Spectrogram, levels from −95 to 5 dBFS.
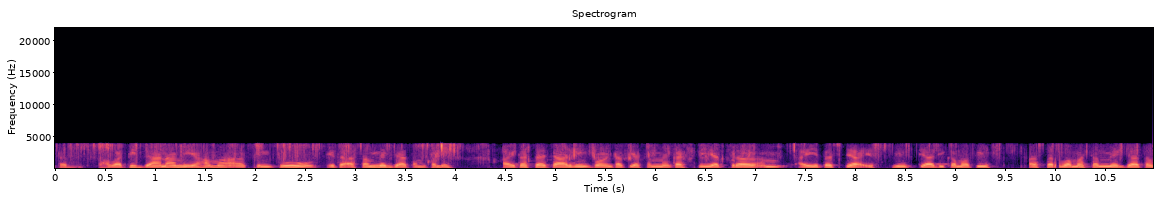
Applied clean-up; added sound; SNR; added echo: neural mask model RNNoise.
